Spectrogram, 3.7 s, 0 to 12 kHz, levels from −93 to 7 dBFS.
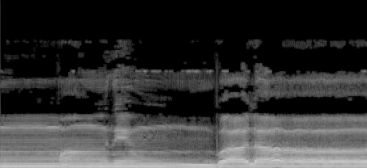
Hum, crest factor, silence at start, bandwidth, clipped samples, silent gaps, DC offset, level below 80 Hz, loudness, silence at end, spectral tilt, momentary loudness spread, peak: none; 12 dB; 0 s; 7.4 kHz; under 0.1%; none; under 0.1%; -64 dBFS; -17 LUFS; 0 s; -8 dB/octave; 3 LU; -6 dBFS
